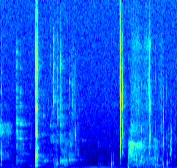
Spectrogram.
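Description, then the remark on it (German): Water trickles quietly into a glass or cup of lemonade to dilute it, a soft liquid splash with a couple of sharp clinks, faint, with a hint of voice in the background. “Also wenn man so ein bisschen mit Wasser streckt.”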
